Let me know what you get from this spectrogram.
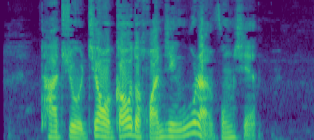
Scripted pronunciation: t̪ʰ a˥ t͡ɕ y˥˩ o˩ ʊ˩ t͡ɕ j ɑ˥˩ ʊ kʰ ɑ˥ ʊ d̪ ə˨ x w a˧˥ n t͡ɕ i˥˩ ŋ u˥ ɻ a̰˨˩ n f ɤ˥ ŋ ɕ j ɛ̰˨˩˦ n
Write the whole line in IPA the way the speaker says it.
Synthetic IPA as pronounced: t̪ʰ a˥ t͡ɕ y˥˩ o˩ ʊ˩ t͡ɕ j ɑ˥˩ ʊ k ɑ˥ ʊ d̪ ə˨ x w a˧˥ n t͡ɕ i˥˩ ŋ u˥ ɻ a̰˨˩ n f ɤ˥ ŋ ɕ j ɛ̰˨˩˦ n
